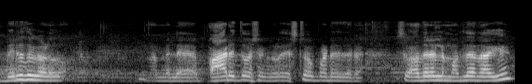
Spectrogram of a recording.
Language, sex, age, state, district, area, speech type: Kannada, male, 18-30, Karnataka, Bellary, rural, spontaneous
